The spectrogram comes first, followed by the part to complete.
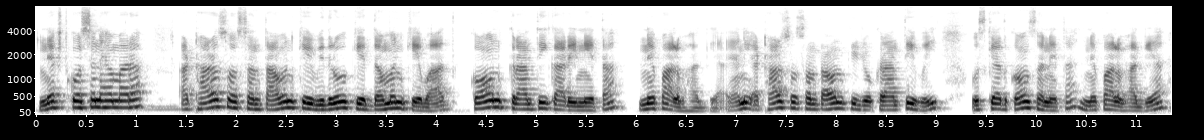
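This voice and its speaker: A man's voice: medium pitch, lively intonation, moderate pace, dark tone. A man teaching an exam question-and-answer lesson, repeating questions and answers for emphasis. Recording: slightly dull lo-fi sound.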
